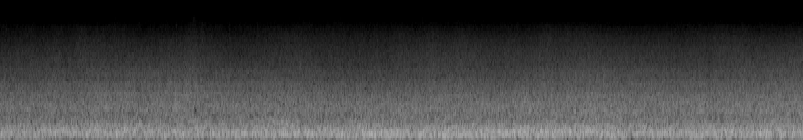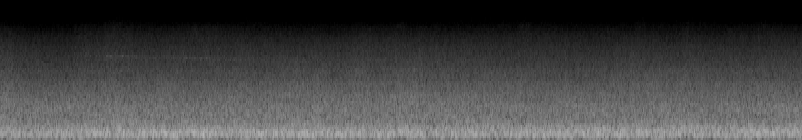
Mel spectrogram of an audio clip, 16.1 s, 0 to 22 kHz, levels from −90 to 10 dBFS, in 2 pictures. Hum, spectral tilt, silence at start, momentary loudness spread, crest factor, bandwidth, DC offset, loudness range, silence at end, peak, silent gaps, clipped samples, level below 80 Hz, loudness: none; -8 dB/octave; 0 s; 3 LU; 14 dB; 11.5 kHz; under 0.1%; 2 LU; 0 s; -18 dBFS; none; under 0.1%; -46 dBFS; -33 LUFS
